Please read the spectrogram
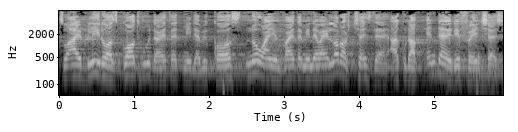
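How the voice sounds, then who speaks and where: Music plays in the background. A man speaks over it with a Ghanaian accent and a fairly high pitch. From Ghana, Upper East Region. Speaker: Bible school student. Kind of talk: testimony. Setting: stage with audience.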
